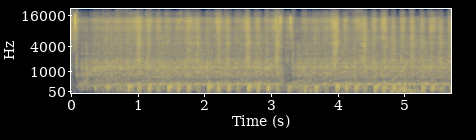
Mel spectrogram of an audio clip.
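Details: Land Rover Series 2A with rebuilt engine on makeshift wiring loom and gravity-fed fuel, carb throttle just freed from seizure: steady starter churn about three and a half beats a second for six seconds, never firing; cranks but won't start.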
